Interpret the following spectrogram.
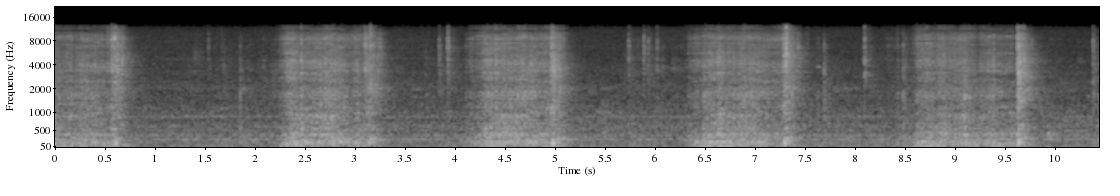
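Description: Utility knife drawn along a metal straightedge, cutting into the paper face and gypsum of a sheetrock piece: five scraping strokes about two seconds apart, each about a second long and ending in a sharp click.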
